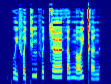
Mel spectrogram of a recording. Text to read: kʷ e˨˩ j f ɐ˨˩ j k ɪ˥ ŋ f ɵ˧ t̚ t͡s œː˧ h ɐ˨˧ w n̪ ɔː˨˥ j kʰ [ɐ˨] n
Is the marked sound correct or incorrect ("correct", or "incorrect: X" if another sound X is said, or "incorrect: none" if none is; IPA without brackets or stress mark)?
correct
